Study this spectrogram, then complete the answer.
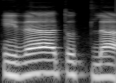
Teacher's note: اذا میں الف مدہ ہے، تتلا لام پر کھڑی زبر ہے، کھینچ کر پڑھیں گے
